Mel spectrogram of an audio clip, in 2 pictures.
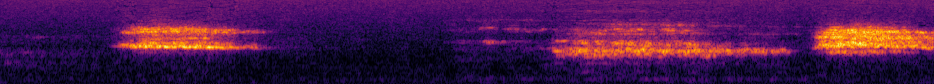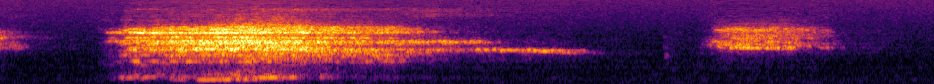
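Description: Ujjayi breathing: slow, audible breaths drawn through a narrowed throat, about five in a row with short pauses between them. The longest and loudest comes a little past the middle.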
